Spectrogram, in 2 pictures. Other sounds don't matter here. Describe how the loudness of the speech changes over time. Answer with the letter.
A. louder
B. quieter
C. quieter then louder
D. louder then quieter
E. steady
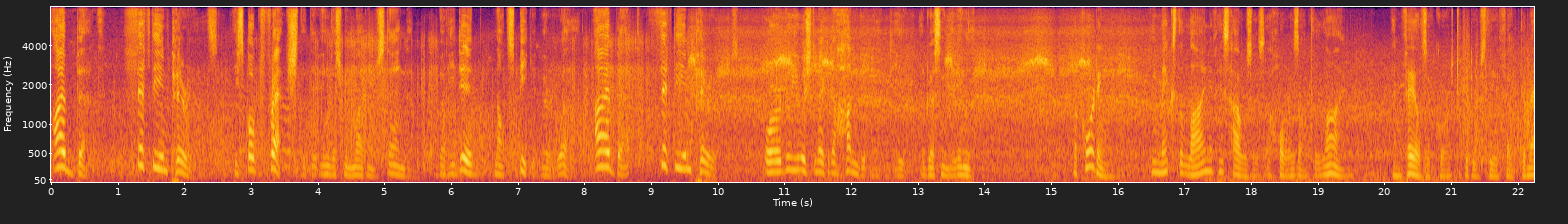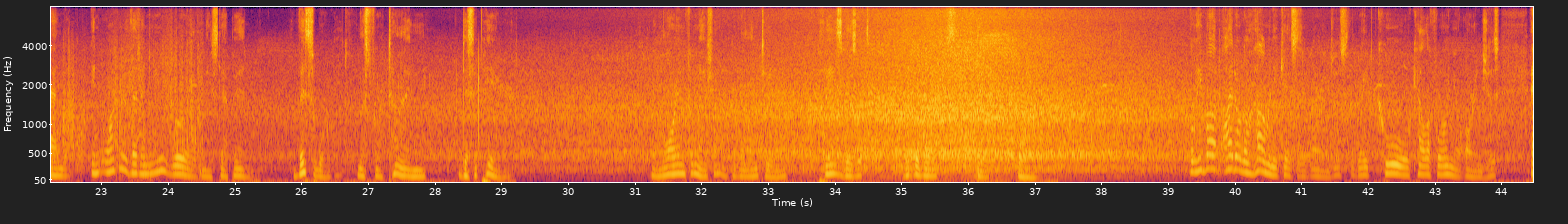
E.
